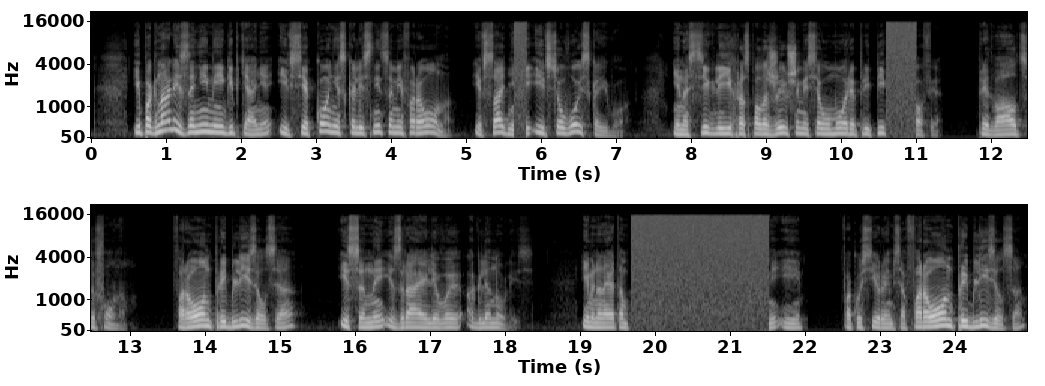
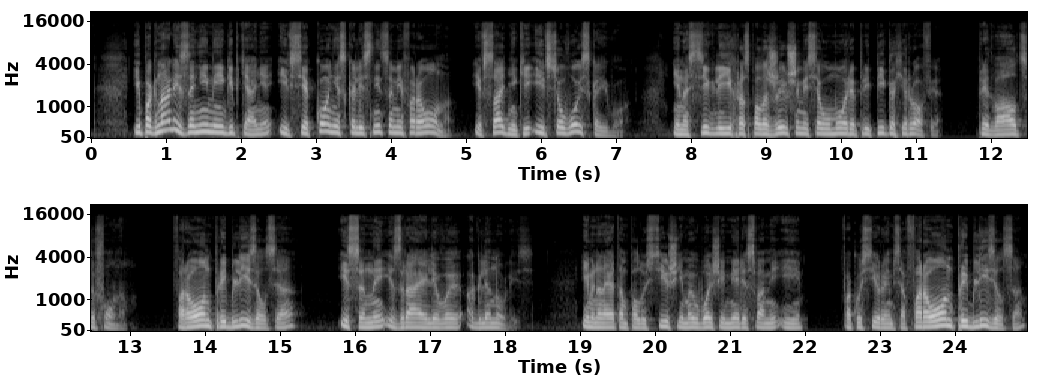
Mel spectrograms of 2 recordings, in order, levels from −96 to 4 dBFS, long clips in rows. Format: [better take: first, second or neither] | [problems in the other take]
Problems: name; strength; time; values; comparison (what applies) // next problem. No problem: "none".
second | audio cutting out; filled with static; at 5.5 s, at 11 s and at 20 s for 2 s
